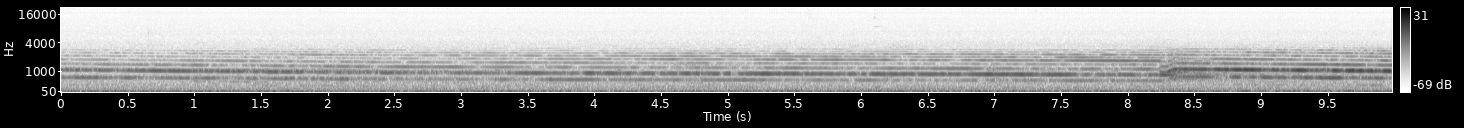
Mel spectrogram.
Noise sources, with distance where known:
siren, far

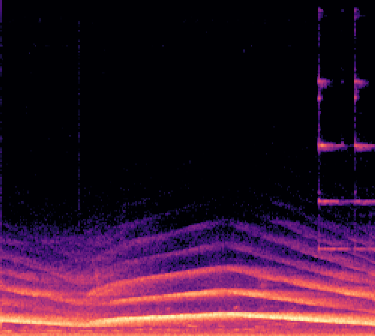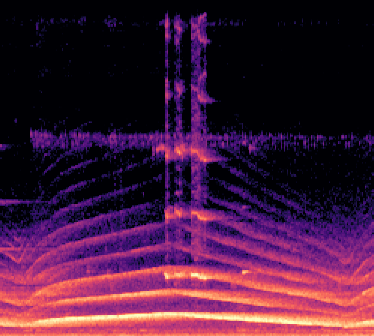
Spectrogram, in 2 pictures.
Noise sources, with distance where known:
siren, near

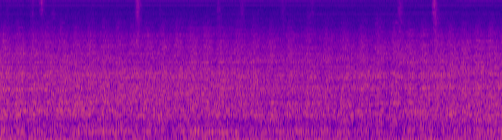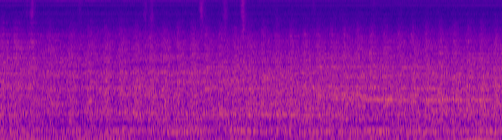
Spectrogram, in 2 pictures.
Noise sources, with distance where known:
engine of unclear size, near

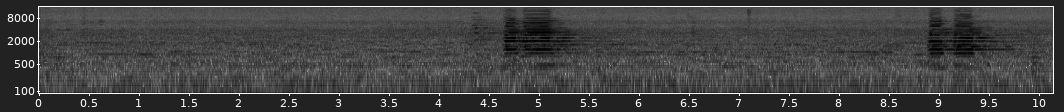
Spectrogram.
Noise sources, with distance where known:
car horn, near

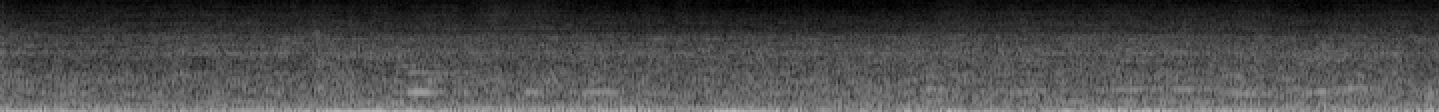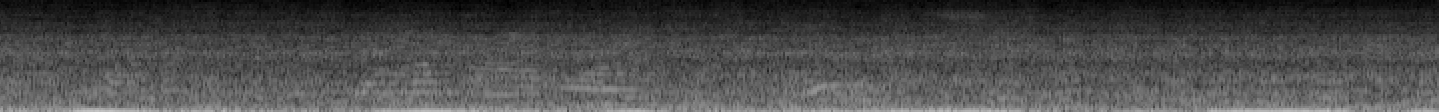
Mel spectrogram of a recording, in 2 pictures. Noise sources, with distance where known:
large-sounding engine, far
unidentified human voice, far

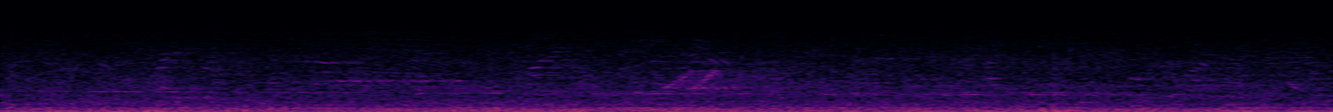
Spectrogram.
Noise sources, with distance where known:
engine of unclear size, far
siren, far
person or small group talking, far

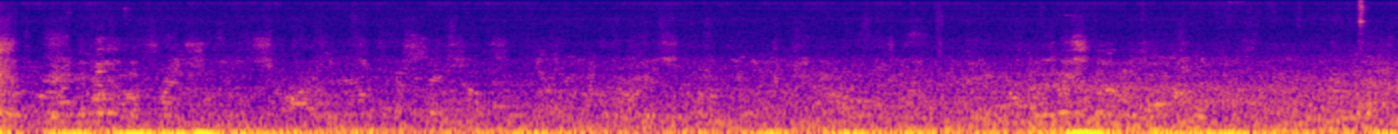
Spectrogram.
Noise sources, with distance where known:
person or small group talking, near

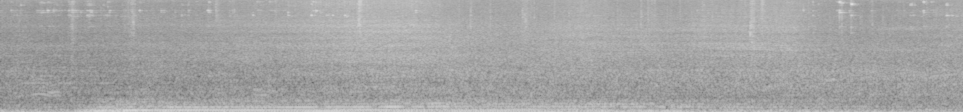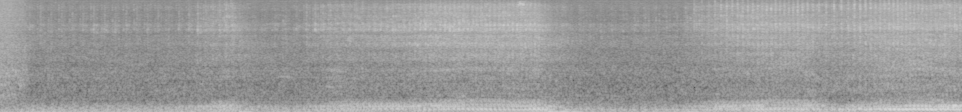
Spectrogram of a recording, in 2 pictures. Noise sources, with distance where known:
medium-sounding engine, near

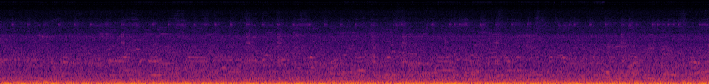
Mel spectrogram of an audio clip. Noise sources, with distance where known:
music from a moving source, far

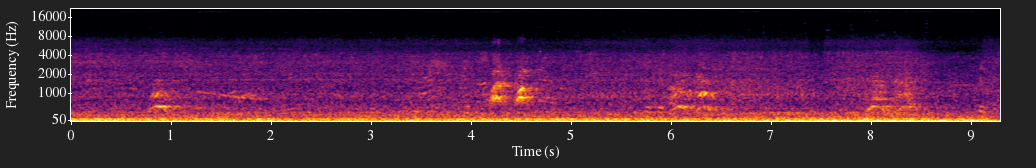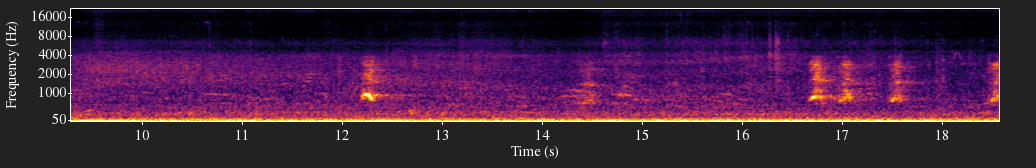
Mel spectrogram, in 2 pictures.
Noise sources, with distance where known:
person or small group talking
dog barking or whining

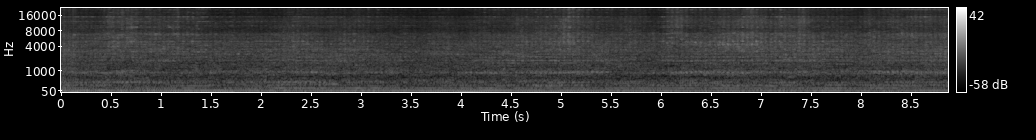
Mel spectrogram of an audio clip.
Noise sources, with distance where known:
jackhammer, near

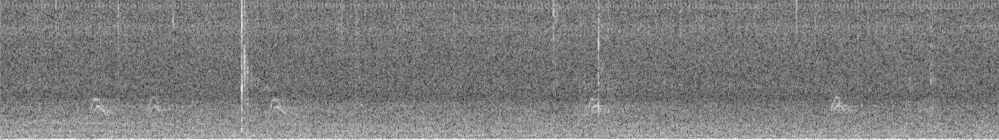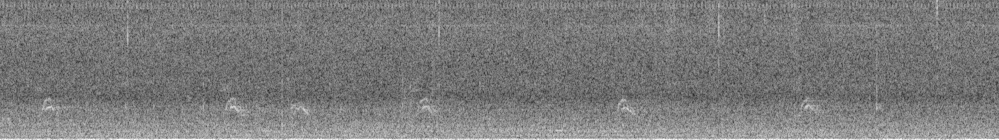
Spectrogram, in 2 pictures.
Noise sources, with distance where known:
background noise

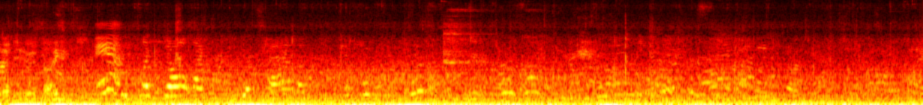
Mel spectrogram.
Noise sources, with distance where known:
person or small group talking, near

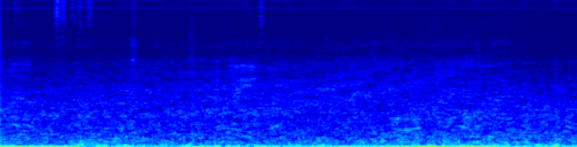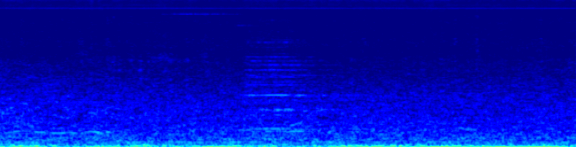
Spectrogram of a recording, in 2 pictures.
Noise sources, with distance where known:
car horn, far
person or small group talking, far

